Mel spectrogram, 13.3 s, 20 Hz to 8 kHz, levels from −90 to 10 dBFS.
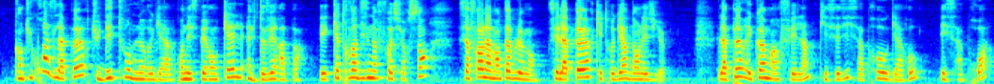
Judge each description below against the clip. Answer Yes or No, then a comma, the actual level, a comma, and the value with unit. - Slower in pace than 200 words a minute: No, average, 215 wpm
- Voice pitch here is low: No, high, 215 Hz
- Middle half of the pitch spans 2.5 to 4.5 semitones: Yes, average, 4.1 semitones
